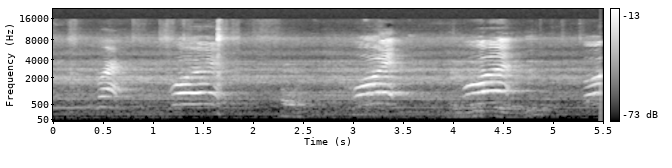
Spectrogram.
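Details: Tiny tortoiseshell kitten, thought female and only a couple of weeks old, crying in the dark of a concrete pipe in a paddock. Five bent, harmonic-rich mews, some paired closely, with a steady hum underneath.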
